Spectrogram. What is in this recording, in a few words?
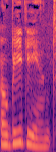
"obedient", US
